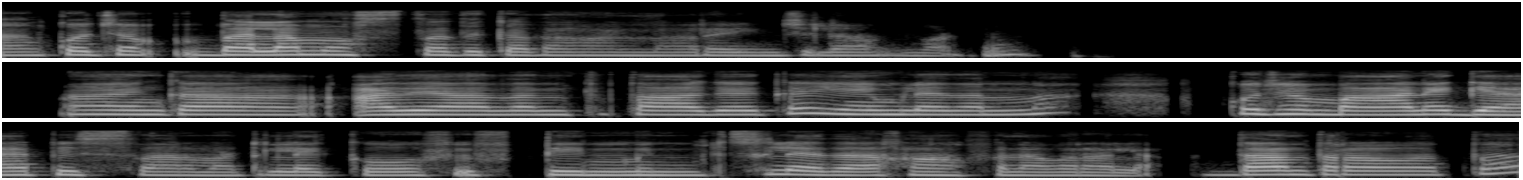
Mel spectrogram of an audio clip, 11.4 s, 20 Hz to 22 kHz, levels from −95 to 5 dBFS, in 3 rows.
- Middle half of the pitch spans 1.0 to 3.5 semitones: Yes, average, 2.9 semitones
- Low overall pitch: No, very high, 255 Hz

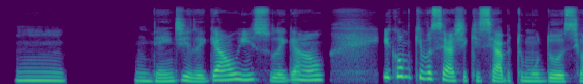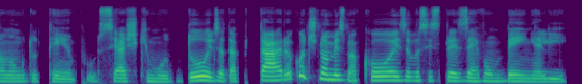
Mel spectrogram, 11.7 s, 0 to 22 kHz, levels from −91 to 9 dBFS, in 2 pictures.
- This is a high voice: No, medium, 180 Hz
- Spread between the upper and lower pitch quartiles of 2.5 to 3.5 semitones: No, average, 4.6 semitones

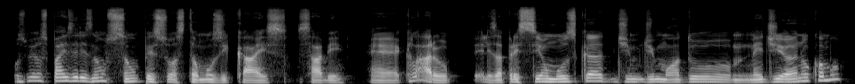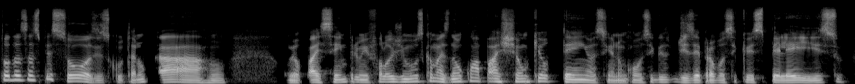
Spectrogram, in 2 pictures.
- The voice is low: Yes, low, 115 Hz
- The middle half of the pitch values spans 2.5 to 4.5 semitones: No, average, 5.2 semitones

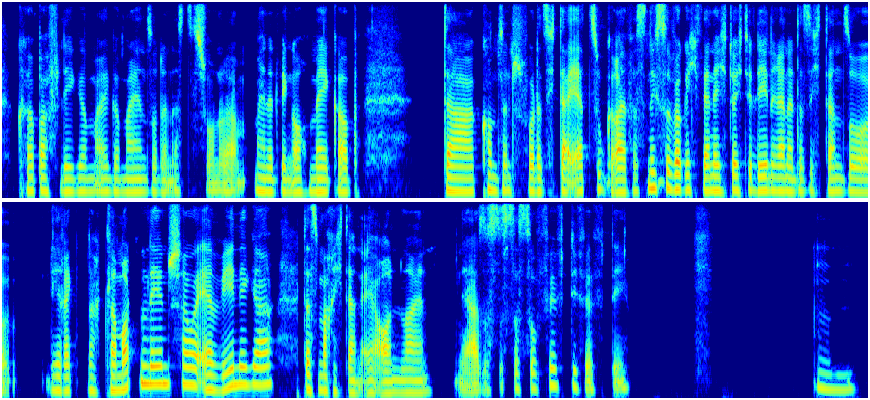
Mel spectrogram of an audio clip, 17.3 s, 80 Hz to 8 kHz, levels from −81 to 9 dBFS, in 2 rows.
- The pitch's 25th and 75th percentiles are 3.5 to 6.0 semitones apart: No, average, 2.7 semitones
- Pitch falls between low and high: Yes, medium, 155 Hz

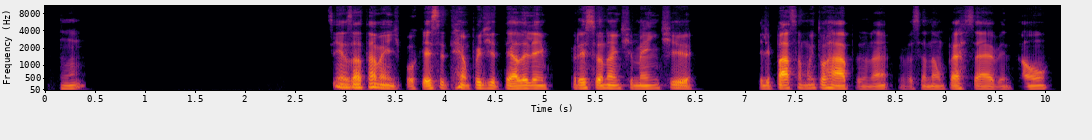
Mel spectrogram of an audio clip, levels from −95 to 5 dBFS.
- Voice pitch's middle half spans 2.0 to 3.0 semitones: Yes, average, 2.7 semitones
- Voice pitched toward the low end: Yes, low, 100 Hz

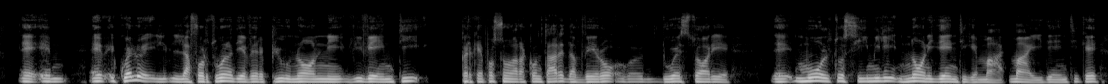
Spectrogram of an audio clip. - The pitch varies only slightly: Yes, narrow, 2.1 semitones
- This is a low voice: Yes, low, 130 Hz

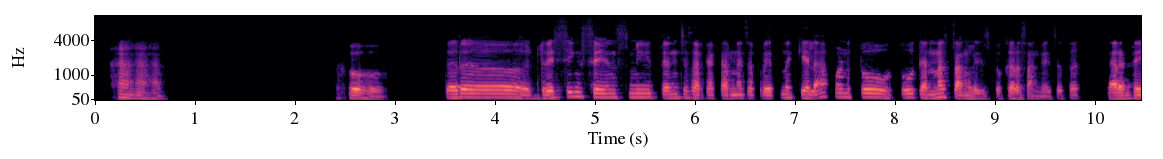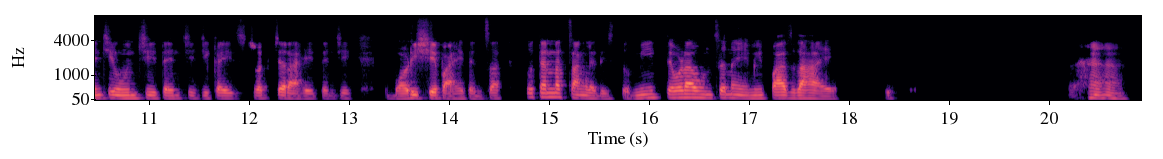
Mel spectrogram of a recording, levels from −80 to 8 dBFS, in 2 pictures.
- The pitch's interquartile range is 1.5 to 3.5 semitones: No, average, 3.9 semitones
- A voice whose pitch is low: Yes, low, 120 Hz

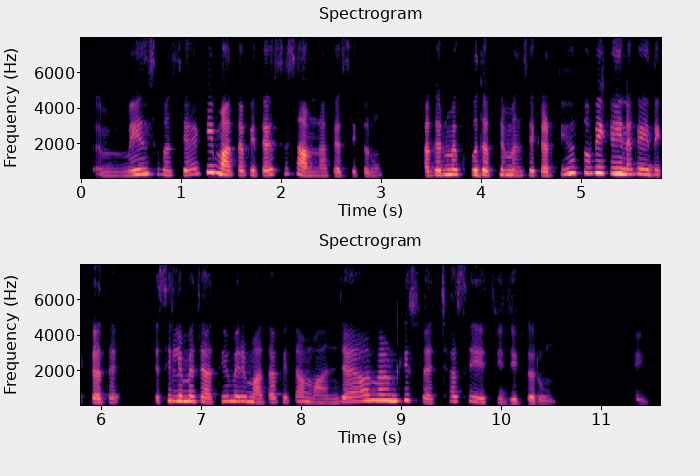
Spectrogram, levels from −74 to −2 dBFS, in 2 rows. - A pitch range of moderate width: Yes, average, 4.5 semitones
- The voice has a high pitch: Yes, very high, 250 Hz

